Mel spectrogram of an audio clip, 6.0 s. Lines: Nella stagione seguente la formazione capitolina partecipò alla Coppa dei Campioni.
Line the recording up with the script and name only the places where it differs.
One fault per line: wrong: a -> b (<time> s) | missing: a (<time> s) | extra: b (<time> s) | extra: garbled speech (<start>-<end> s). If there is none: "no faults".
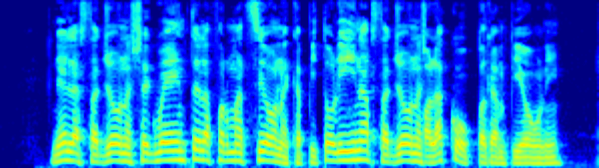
wrong: partecipò -> stagione (3.7 s)
missing: dei (4.8 s)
